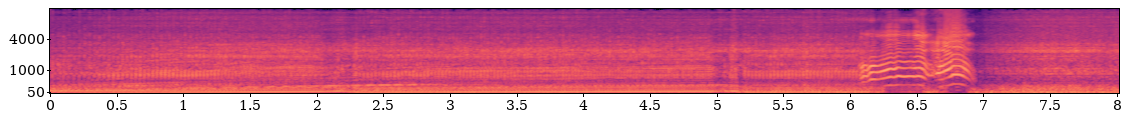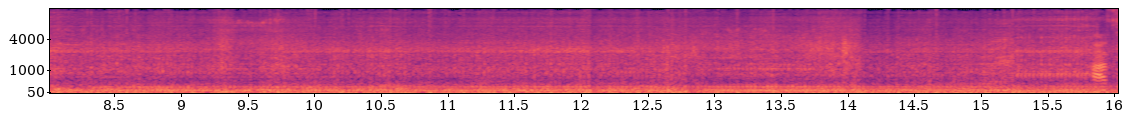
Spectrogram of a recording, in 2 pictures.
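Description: A 2007 Harley-Davidson Nightster's air-cooled V-twin accelerating hard, revs rising and then dropping at two upshifts in the first few seconds, before settling into a steady cruise. Wind noise runs underneath.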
